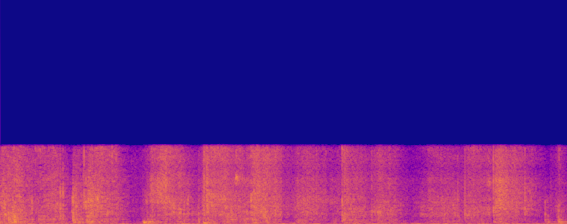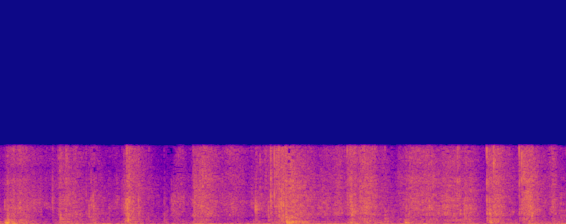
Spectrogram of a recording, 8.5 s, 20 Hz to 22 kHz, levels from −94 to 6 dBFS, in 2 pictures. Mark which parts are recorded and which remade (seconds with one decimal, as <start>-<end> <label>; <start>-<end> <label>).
0.0-1.0 recorded; 1.0-4.7 remade; 4.7-8.5 recorded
